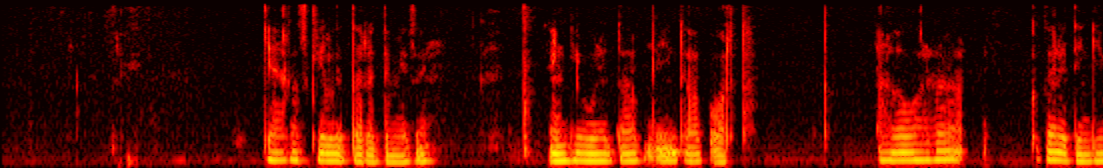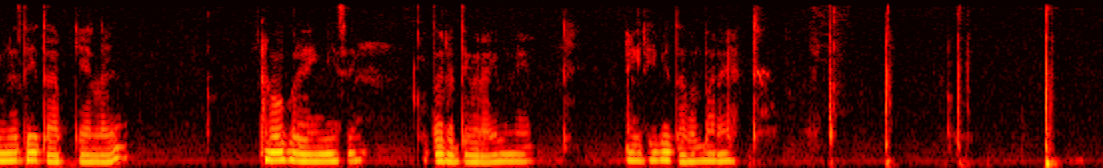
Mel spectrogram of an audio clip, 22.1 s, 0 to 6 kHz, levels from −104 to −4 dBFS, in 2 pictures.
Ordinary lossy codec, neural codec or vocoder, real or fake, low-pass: none; none; real; 5.4 kHz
